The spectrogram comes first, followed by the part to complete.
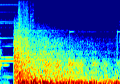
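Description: A sudden loud cinematic boom about a quarter second in, after a brief drop-out, followed by a sustained deep rumble under the trailer score.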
